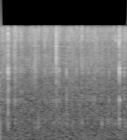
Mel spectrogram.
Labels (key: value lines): label: ambient
recorder: HydroMoth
